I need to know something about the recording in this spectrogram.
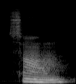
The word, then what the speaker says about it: psalm: P не вимовляється у сполученні P, S на початку слова. Psalm. Сюда.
